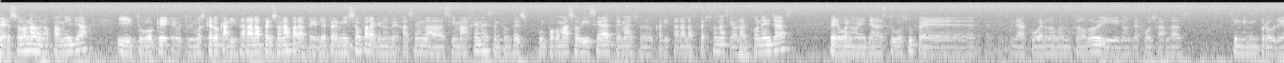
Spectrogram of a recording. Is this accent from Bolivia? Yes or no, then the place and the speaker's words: no; Argentina; moved away as an adult; now in Basque Country, Spain; yo soy de Argentina y vine a hacer el máster este en 2022, entonces tenía que durante este año y medio que iba a estar en el País Vasco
